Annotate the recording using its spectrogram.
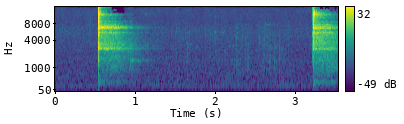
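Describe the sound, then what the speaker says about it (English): Two loud, sharp metallic strikes of a hammer on a straight-bladed chisel during forging of a small claw hammer, spaced about three seconds apart, each with a brief ringing decay. "I'm going to use my straight bladed chisel, see if I can get that to crack it"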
